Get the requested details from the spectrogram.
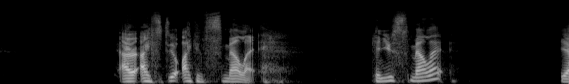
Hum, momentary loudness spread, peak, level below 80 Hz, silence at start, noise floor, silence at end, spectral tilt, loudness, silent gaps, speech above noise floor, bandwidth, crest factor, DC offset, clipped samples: none; 12 LU; -8 dBFS; -70 dBFS; 1.2 s; -85 dBFS; 0 s; -4.5 dB/octave; -25 LUFS; none; 60 dB; 13.5 kHz; 20 dB; under 0.1%; under 0.1%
